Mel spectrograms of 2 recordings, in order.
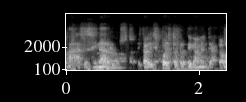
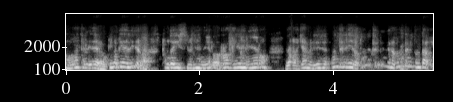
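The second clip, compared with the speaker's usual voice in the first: frantic search; 10 semitones higher, faster than usual. Acted.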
